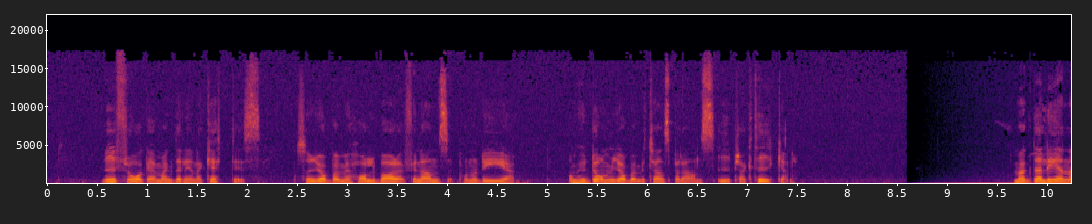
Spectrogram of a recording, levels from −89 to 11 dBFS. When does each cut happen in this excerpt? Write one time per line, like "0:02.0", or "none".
none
